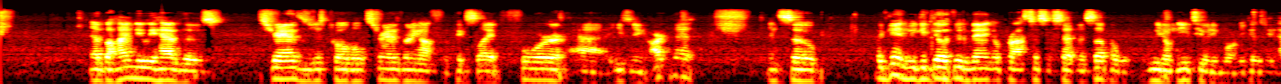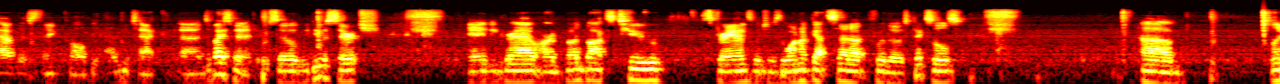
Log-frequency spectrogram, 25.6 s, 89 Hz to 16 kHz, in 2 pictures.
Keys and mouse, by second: 8.9 click.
